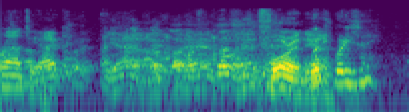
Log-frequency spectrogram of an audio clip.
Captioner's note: laughter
